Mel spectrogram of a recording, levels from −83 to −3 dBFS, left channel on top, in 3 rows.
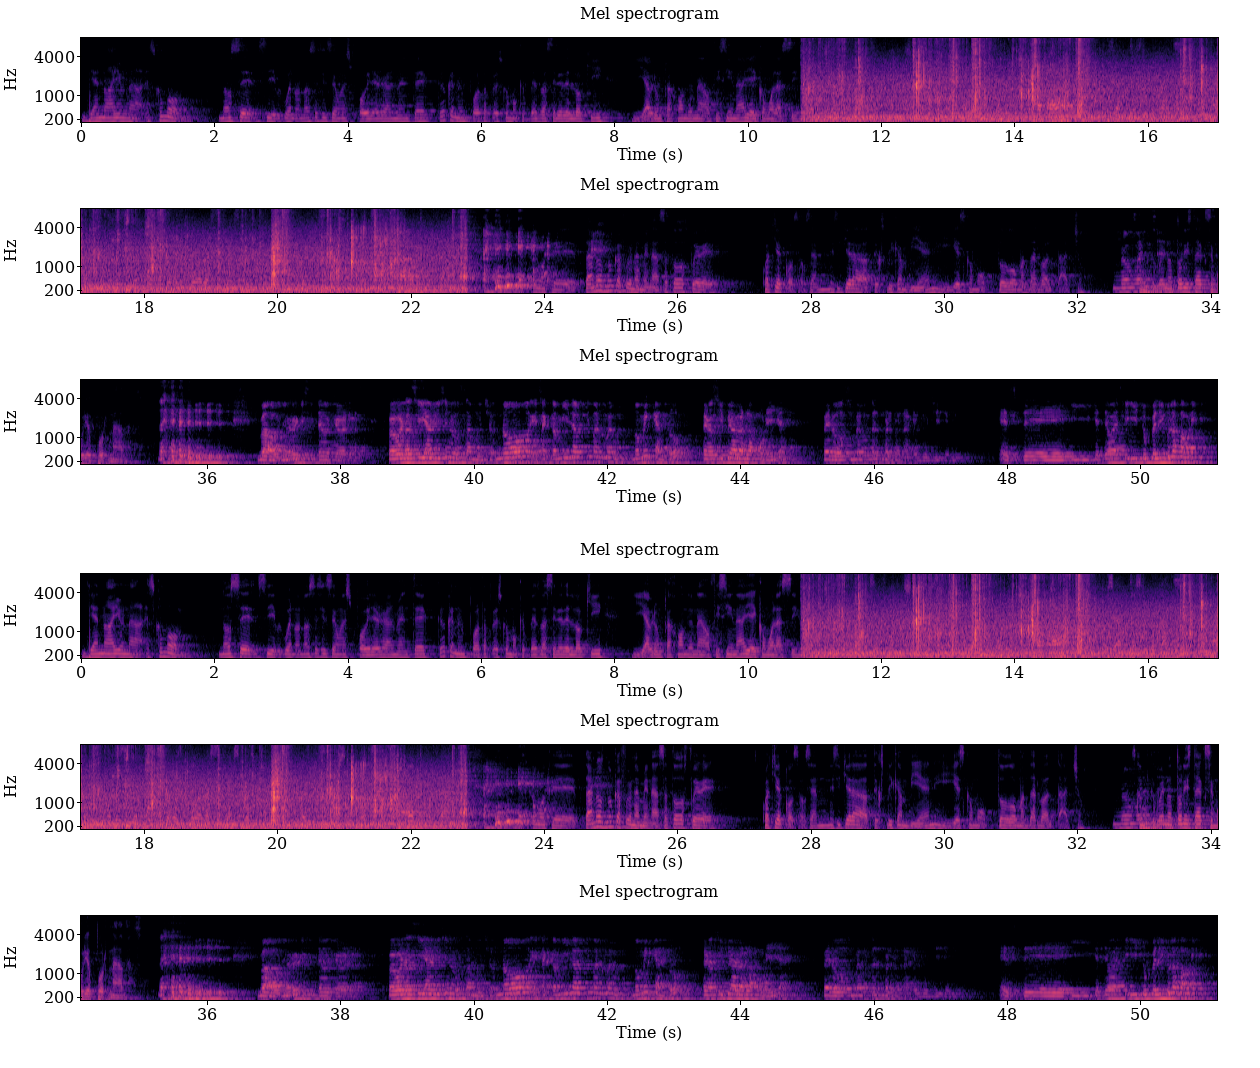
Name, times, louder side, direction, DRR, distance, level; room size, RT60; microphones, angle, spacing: voice 1, 0.0-1.7 2.1-14.1 15.3-21.4 21.9-23.1 23.8-26.6 27.3-32.1 32.9-35.0, right 2 dB, 65° right, 12 dB, 1.1 m, -46 dB
Waves surf, 10.8-22.9, right 1 dB, 10° right, 1.0 m, -35 dB
voice 2, 13.2-13.9 14.3-15.0 21.7-22.1 23.1-24.1 24.7-24.9 32.5-33.4 35.3-38.3 38.7-43.2 43.4-44.7 45.2-47.3 47.9-50.9, left 1 dB, 35° left, -1 dB, 4.1 m, -42 dB
23.5 x 22.5 x 5.2 m, 1.4 s
head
